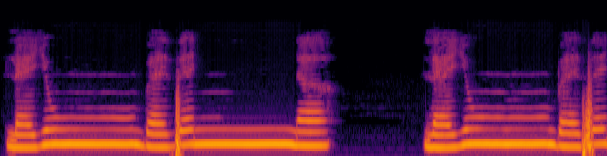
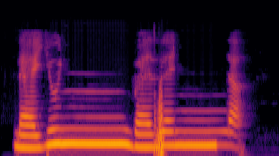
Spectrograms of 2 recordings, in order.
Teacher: Jadi, apabila nun mati atau tanwin bertemu dengan huruf ba akan dikenali sebagai iqlab. Jadi, cara bacaan bagi hukum iqlab adalah nun mati ditukar kepada mim. Diikhfakan dengan mengekalkan dengung pada mim.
